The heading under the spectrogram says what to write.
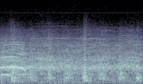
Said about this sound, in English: This Riverdale crowd has gone nuts. Student section across the way. Jumping in the air. You can probably hear them on our crowd mic.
